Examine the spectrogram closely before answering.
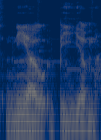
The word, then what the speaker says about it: Niobium: In Eve, we all pronounce it as Niobium.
